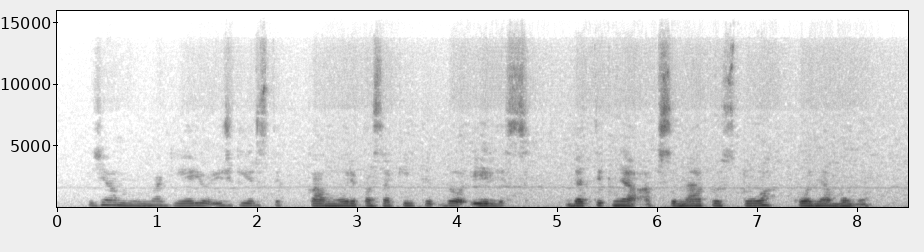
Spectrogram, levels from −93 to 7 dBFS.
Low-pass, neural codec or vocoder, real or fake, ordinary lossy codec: 14.4 kHz; vocoder, 48 kHz, 128 mel bands, Vocos; fake; Opus, 64 kbps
